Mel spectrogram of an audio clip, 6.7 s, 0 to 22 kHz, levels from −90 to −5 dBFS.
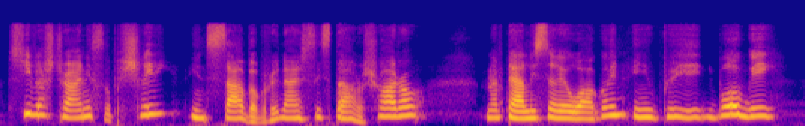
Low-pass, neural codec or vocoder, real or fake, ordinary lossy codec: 10.8 kHz; codec, 16 kHz in and 24 kHz out, 0.4 kbps, LongCat-Audio-Codec, four codebook decoder; fake; none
